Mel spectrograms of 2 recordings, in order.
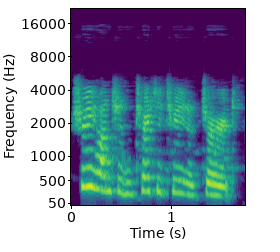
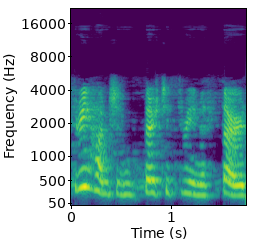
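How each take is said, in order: First: It is said in an Irish accent, dropping th. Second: It is said in the speaker's ordinary accent.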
